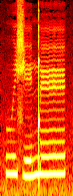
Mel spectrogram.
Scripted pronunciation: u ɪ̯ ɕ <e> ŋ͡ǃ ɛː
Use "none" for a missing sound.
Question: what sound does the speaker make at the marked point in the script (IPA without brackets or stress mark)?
e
